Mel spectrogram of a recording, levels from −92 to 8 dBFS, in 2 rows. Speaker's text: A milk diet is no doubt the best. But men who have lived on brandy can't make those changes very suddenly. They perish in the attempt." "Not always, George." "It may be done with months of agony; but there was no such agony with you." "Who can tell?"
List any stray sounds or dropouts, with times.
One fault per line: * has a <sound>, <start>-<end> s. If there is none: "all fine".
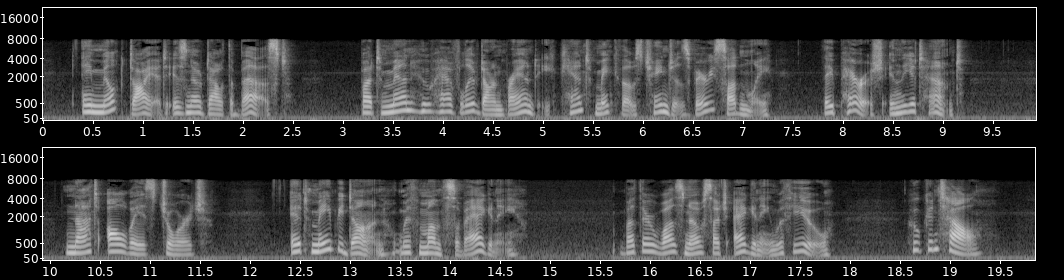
all fine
